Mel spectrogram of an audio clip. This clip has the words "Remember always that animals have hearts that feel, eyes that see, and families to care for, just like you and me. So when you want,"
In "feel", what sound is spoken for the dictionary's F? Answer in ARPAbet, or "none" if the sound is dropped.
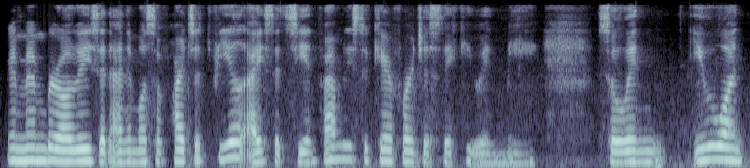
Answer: F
